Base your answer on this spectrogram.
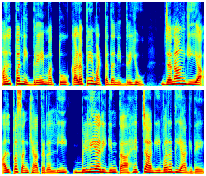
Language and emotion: Kannada, neutral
